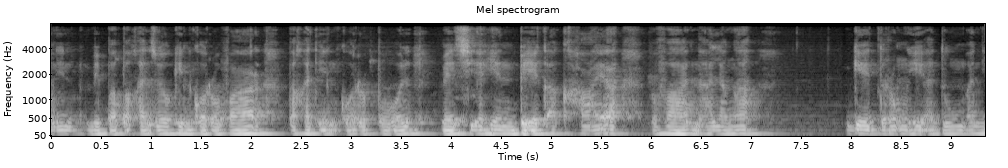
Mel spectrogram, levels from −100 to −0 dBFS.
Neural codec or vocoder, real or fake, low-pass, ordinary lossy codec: vocoder, 24 kHz, 100 mel bands, Vocos; fake; 7.2 kHz; none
